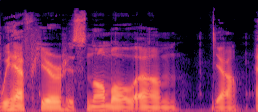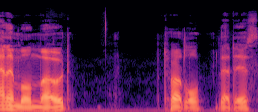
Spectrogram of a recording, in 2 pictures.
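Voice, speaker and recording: Speaking at a fairly slow pace with long, frequent pauses, a man with a German accent uses fairly low pitch and monotone, flat intonation. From Germany. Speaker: Minecraft builder and video creator. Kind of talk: gameplay showcase commentary. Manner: hesitant, many fillers.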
